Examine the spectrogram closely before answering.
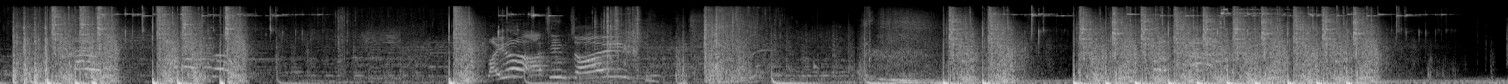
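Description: Pistol shots ring out in rapid bursts.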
